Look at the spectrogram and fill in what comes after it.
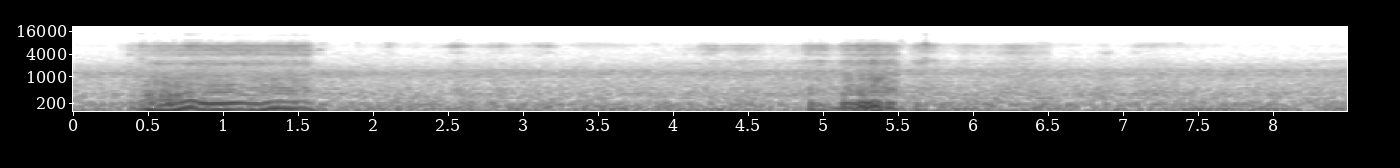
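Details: Deep sleep snoring from a Weimaraner: a loud, rattling snore lasting about a second, several seconds of soft breathing, then a shorter snort-like snore.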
